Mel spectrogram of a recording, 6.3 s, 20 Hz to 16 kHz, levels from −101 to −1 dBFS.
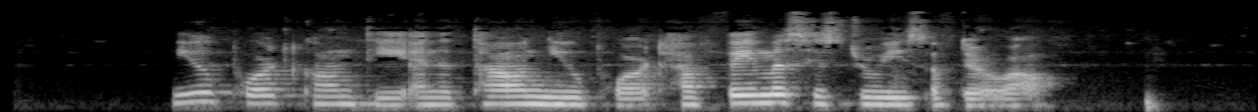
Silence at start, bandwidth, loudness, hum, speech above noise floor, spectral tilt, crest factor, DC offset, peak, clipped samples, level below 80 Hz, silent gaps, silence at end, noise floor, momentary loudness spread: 0.85 s; 11.5 kHz; -26 LUFS; none; 59 dB; -4.5 dB/octave; 20 dB; under 0.1%; -8 dBFS; under 0.1%; -68 dBFS; none; 0.5 s; -85 dBFS; 13 LU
